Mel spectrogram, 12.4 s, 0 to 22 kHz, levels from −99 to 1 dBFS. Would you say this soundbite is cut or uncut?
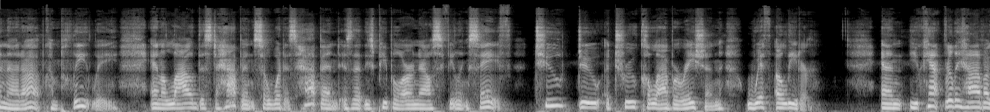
uncut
